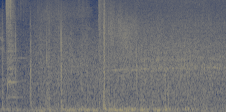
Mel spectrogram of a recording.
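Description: Tank cannon fire in War Thunder: a few sharp booming shots early on, then a steady rumbling battle din of engines and distant fire.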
